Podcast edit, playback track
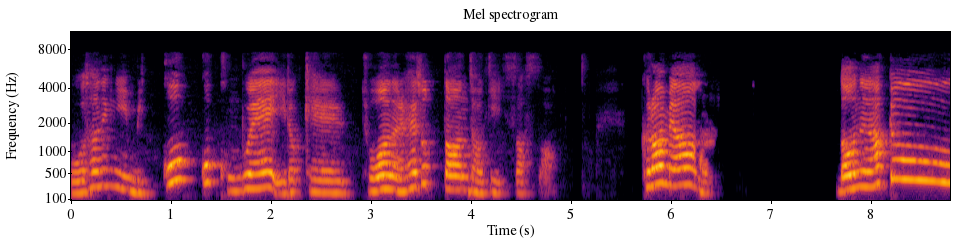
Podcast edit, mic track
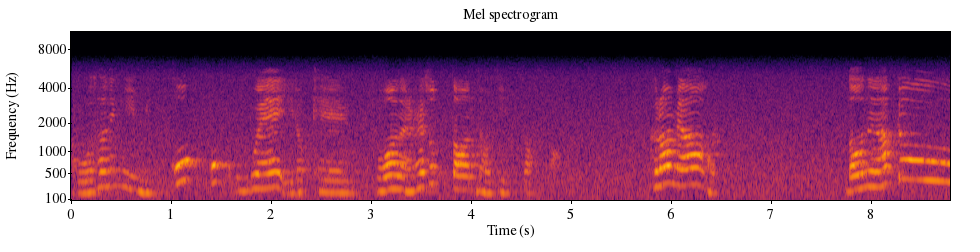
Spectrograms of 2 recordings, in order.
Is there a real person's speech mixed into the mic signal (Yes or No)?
No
